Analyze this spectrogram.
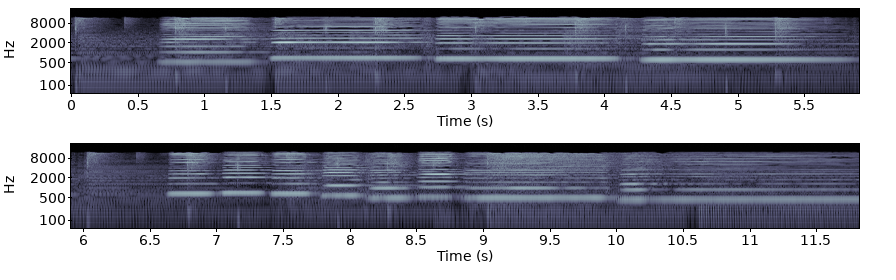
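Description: Hohner harmonica playing a slow melody one note at a time over a steady low accompaniment, ending on a long held note near the end.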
